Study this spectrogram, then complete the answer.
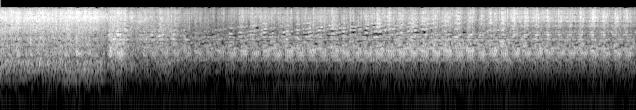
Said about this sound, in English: Vance and Malcolm are getting into this car. On with the starter now. Here we go.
